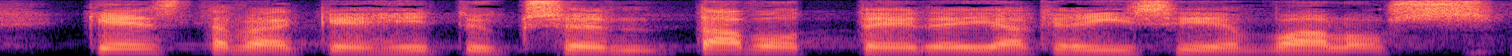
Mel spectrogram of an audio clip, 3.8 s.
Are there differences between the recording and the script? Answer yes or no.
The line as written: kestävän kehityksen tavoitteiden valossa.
yes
